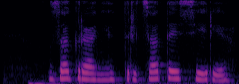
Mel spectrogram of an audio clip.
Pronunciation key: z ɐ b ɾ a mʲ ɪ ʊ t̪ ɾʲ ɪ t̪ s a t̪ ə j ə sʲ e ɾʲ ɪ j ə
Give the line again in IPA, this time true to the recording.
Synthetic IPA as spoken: z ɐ ɡ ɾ a nʲ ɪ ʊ t̪ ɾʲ ɪ t̪ s a t̪ ə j ə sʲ e ɾʲ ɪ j ə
